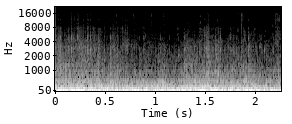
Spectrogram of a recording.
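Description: Steady low rumble of a Mercedes-Benz Sprinter van's diesel engine and road noise, heard from inside the cab.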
